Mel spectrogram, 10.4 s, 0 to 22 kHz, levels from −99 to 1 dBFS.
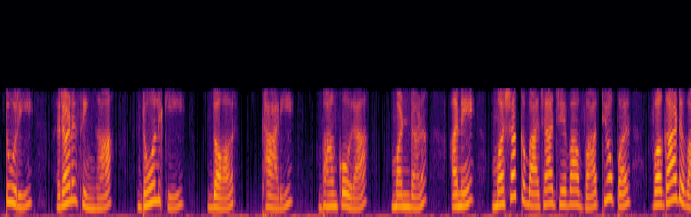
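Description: No technical faults can be heard in the speech, which carries the narrow telephone-line character of G.711 telephone coding, consistent with a 64 kbps A-law line, with nothing above 4 kHz and at most a faint noise floor that follows the level of the signal.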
